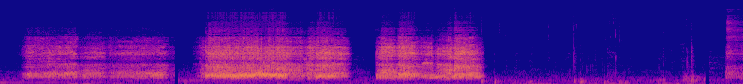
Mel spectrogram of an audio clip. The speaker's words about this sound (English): This version of King Kong was voiced by a lion and tiger roar played in reverse.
